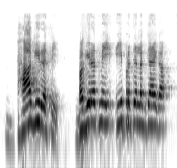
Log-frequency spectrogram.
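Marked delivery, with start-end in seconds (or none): 0.1-1.3 भागीरथी with long आ, bhā-gī-ra-thī; correct form, slowly. Shown as a demonstration. Teacher models the correct word slowly, lower. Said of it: "भगीरथी नहीं".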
